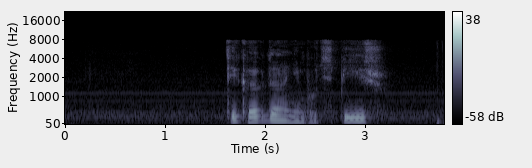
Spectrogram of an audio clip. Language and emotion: Russian, neutral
